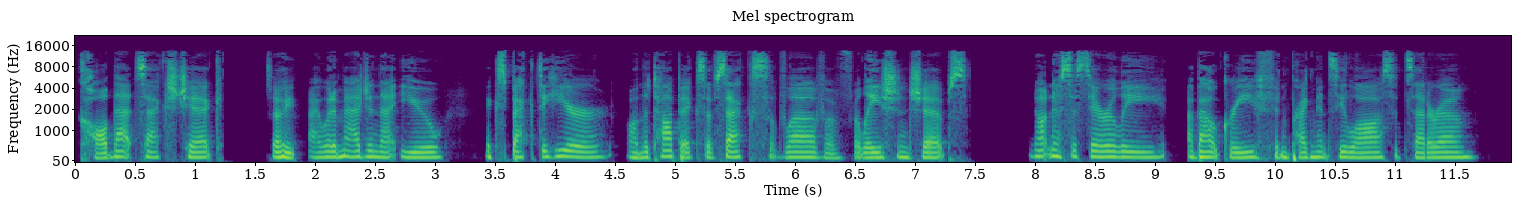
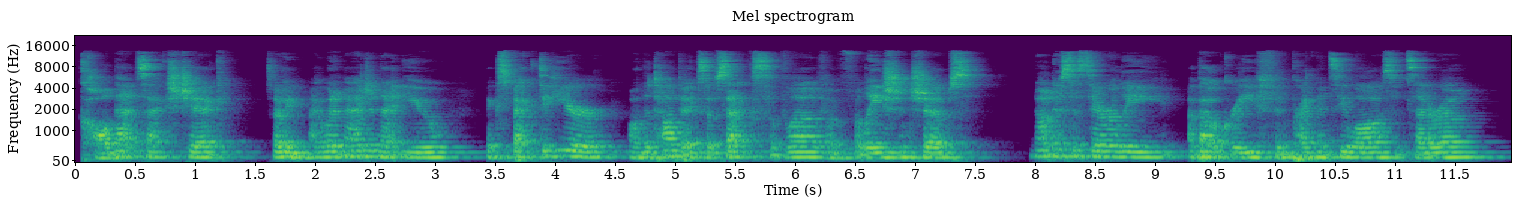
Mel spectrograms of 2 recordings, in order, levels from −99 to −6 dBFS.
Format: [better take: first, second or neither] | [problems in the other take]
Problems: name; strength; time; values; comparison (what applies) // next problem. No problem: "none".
first | room echo; slight; dies away in 0.4 s // off-mic speech; far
